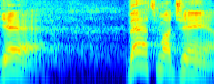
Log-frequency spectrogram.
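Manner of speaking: very slow, drawn-out street swagger drawl.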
